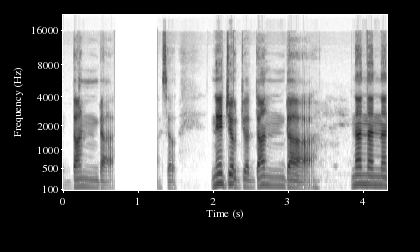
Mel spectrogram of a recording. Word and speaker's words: daṇḍa: And so the long syllable, we elongate that when we pronounce it. We say danda.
